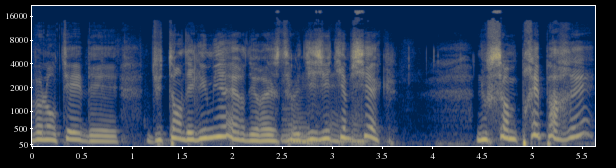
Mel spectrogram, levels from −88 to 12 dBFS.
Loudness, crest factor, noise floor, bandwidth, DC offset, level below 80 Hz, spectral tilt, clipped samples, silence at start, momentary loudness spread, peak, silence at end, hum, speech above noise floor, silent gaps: -22 LUFS; 18 dB; -52 dBFS; 19 kHz; under 0.1%; -42 dBFS; -4 dB/octave; under 0.1%; 0 s; 12 LU; -4 dBFS; 0 s; none; 30 dB; none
